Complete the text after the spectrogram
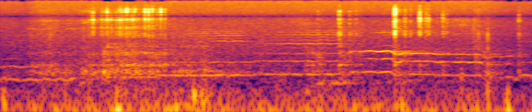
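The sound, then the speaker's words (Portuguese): A metal-nib dip pen scratches across paper or card while a name is written, producing faint, intermittent, raspy scrapes and small ticks that come in irregular bursts over a quiet background. “São característico de uma pena a rasgar a superfície de papel ou de cartolina.”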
